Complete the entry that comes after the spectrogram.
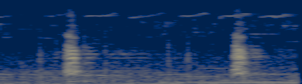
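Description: A puppy in a video game gives two short, sharp barks about a second apart, fairly clear over a quiet hum of game ambience.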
